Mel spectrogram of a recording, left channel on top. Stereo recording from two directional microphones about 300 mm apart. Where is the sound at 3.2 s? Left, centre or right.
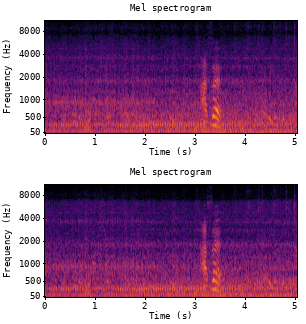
Right.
